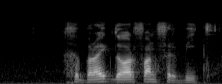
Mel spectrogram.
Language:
Afrikaans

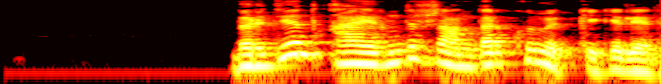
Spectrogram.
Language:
Kazakh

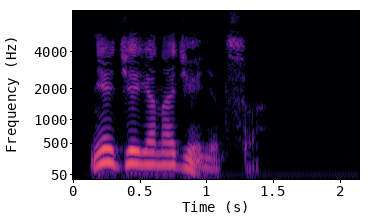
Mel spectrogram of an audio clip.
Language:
Belarusian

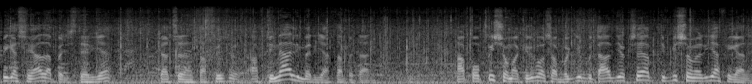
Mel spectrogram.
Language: Greek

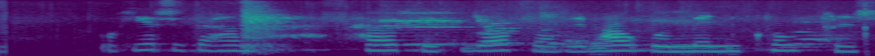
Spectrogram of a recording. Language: Icelandic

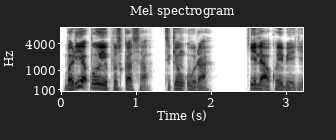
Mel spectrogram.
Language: Hausa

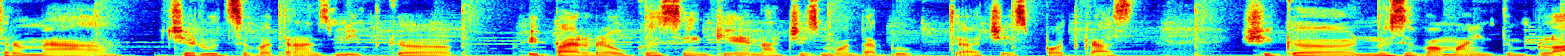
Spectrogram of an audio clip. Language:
Romanian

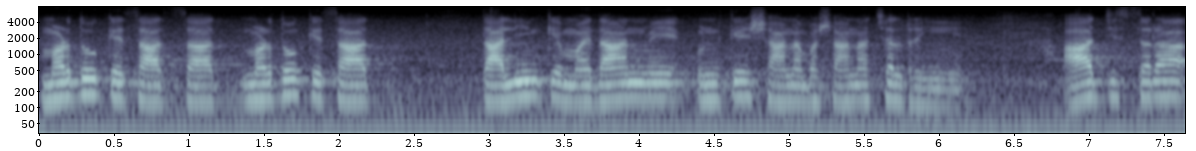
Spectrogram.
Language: Urdu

